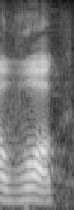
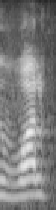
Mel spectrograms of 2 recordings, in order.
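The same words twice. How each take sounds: First: वॉक with a silent L; वॉक said as "wawk", no L; correct pronunciation. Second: वॉल्क with an audible L before the K; वॉल्क as many misread it, L pronounced; common mispronunciation. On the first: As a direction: drop the L, long vowel straight into K in वॉक. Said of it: "इसका उच्चारण होगा वॉक". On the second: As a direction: sound out the L in वॉल्क. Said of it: "बहुत लोग ऐसे पढ़ते हैं". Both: Shown as a demonstration.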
